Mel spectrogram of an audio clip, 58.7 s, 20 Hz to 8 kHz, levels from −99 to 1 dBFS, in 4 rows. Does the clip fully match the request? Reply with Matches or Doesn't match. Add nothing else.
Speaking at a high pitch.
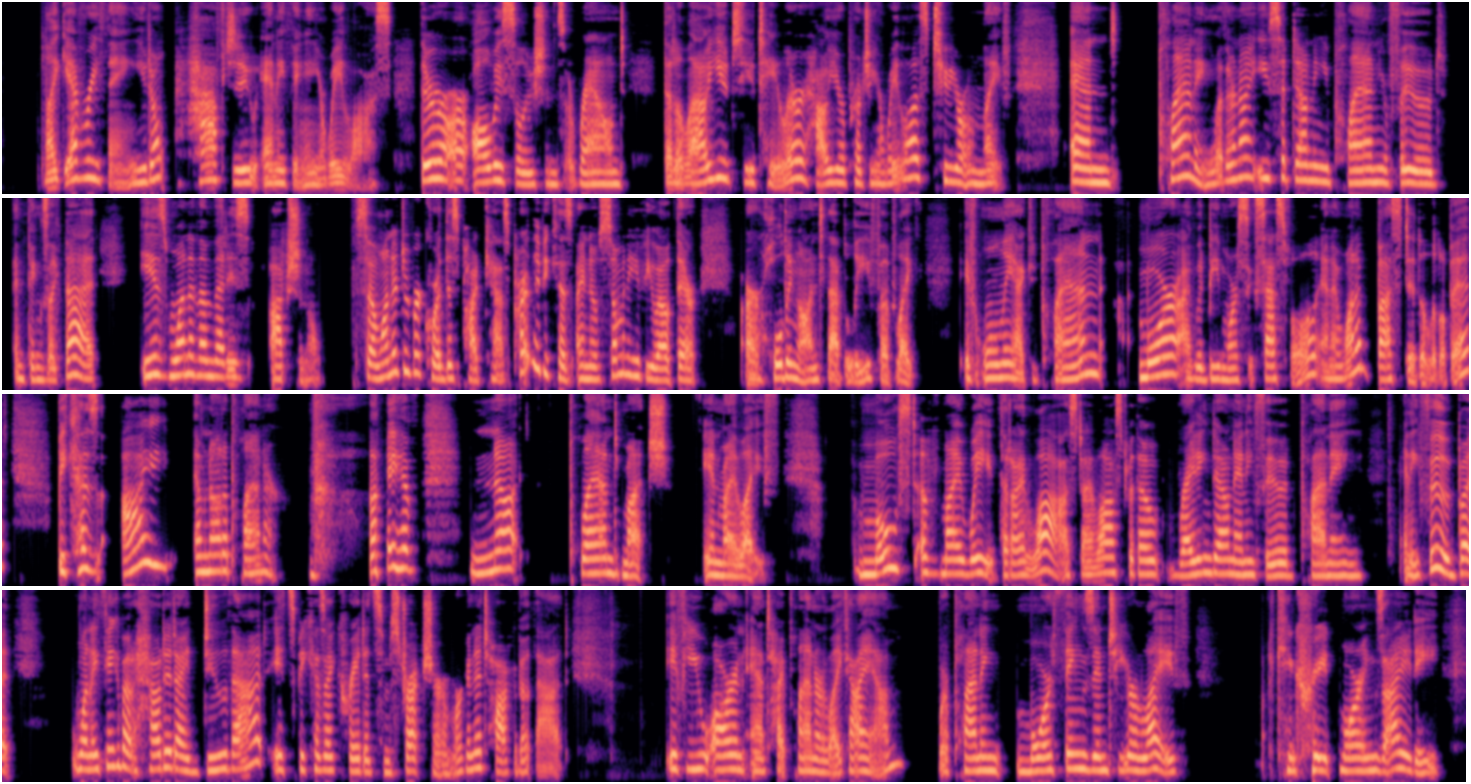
Matches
